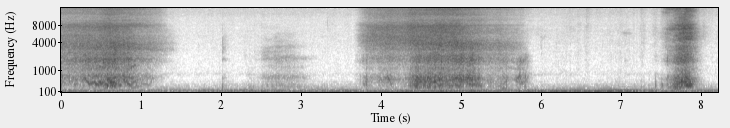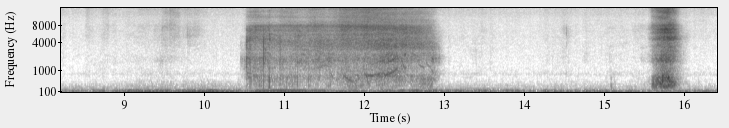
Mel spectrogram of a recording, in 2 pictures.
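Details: Person with hair in a towel blowing their nose: long, forceful nose-blowing bursts with two short, sharp, unexpected sneezes over a steady low room hum; afterwards they say they feel dizzy.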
